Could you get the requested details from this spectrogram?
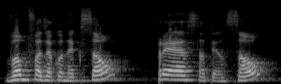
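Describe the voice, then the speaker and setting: A woman's voice: mid-range voice, moderate pace. A woman with a Brazilian Portuguese accent teaching an online English lesson, drilling phrases and coaxing viewers to repeat aloud.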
